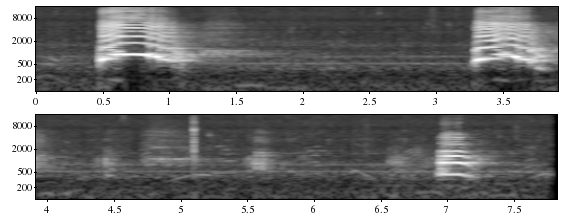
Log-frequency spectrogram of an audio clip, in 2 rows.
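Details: Red-crowned crane screaming at Higashiyama Zoo and Botanical Gardens, Japan, June 2010: three loud, piercing trumpeted calls spaced about three seconds apart, with faint softer sounds in between.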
